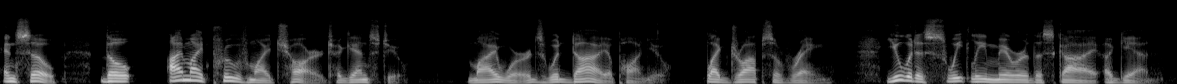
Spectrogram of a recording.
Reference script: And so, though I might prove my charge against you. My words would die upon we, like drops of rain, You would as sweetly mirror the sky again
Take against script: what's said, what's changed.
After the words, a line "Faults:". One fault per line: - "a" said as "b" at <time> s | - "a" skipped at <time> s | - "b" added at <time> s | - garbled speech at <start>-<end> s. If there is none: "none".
And so, though I might prove my charge against you. My words would die upon you, like drops of rain, You would as sweetly mirror the sky again
Faults:
- "we" said as "you" at 6.5 s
